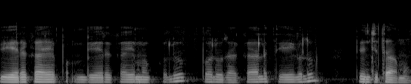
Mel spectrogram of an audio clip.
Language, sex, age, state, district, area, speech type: Telugu, male, 45-60, Andhra Pradesh, West Godavari, rural, spontaneous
